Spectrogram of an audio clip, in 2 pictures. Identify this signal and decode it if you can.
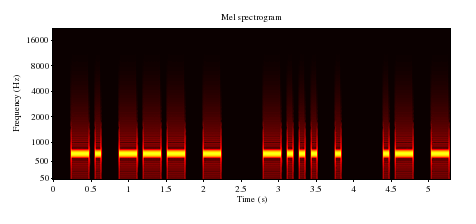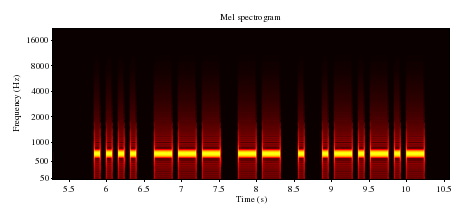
Morse code, heard as a keyed tone, about 15 wpm, 700 Hz. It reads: NOT BE AT HOME.
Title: Sentences from Top 1500 Words 15wpm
